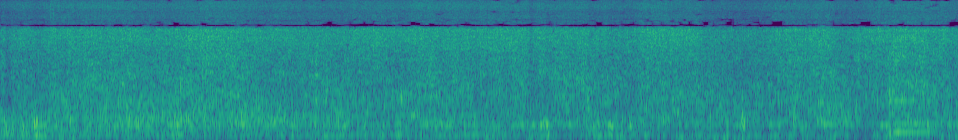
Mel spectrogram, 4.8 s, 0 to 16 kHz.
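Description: Water rushing and splashing past the hulls of a Farrier F9AX trimaran under sail, a steady hiss with wind blowing on the microphone. Plucked-string music comes in near the end.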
